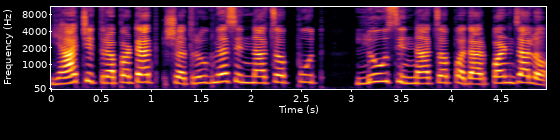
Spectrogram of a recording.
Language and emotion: Goan Konkani, neutral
